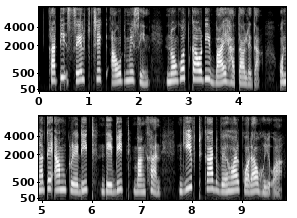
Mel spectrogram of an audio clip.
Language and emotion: Santali, neutral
